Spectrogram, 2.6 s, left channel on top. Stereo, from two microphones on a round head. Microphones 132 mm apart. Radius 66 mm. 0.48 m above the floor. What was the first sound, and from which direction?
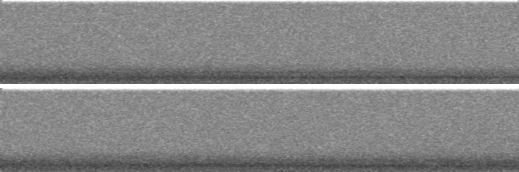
Only background noise.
